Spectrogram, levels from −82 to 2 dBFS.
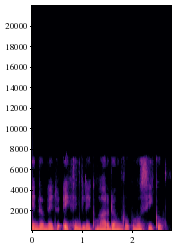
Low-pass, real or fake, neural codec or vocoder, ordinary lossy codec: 7.2 kHz; fake; codec, 24 kHz, 0.9 kbps, WavTokenizer, large speech release; AAC, 32 kbps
